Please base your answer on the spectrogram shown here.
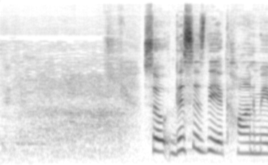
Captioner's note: laughter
